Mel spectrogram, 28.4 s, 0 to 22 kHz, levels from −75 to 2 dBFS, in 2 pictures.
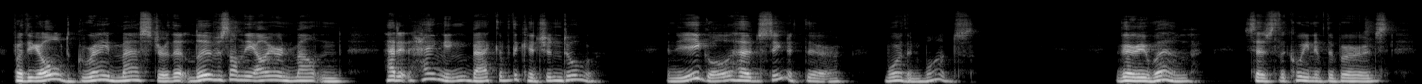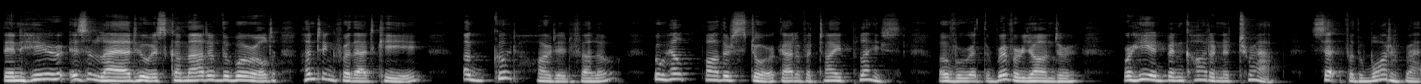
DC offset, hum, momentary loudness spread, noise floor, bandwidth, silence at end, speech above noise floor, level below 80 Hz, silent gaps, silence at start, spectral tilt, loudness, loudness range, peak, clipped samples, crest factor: under 0.1%; none; 11 LU; -88 dBFS; 11.5 kHz; 0 s; 69 dB; -66 dBFS; none; 0.15 s; -6.5 dB/octave; -20 LUFS; 5 LU; -4 dBFS; under 0.1%; 16 dB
